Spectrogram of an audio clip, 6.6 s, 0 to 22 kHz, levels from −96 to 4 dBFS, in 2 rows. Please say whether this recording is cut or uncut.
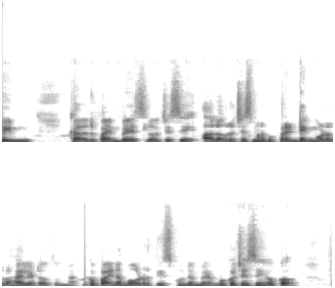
cut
